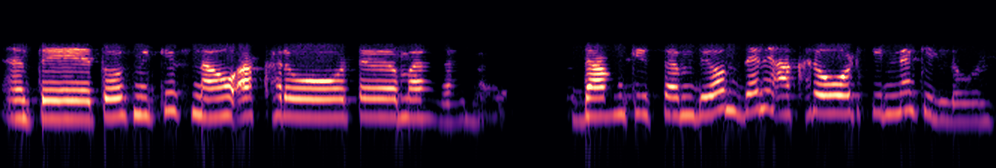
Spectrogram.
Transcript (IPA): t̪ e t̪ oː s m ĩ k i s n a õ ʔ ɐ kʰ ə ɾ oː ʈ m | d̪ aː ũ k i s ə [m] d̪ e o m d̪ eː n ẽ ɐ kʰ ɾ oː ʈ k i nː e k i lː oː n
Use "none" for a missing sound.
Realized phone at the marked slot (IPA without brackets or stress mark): m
